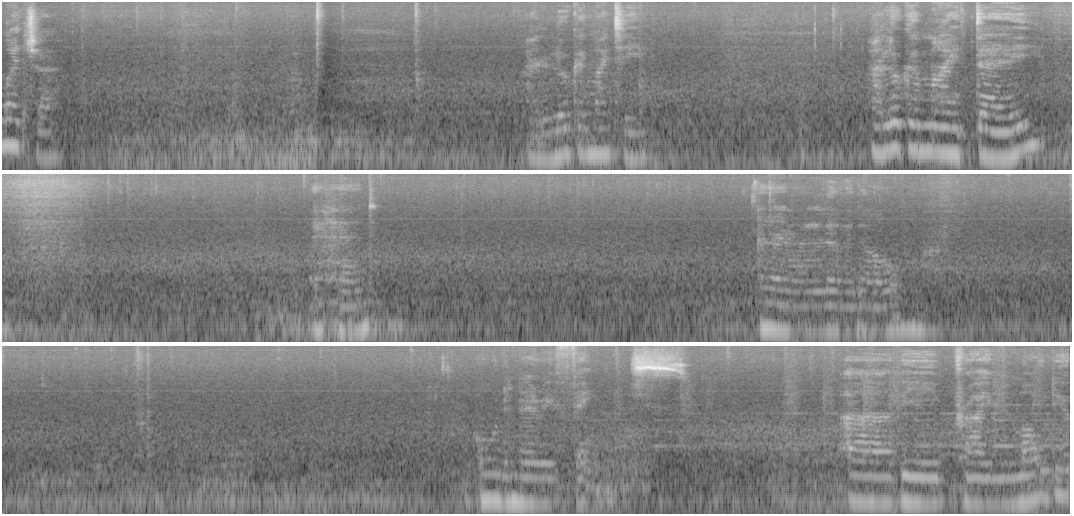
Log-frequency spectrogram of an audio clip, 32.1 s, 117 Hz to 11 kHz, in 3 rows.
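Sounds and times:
background hiss: 0.0 - 32.0.

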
